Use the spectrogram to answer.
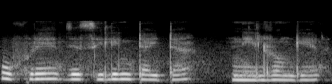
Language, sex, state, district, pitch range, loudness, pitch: Bengali, female, Assam, Hailakandi, 210-240 Hz, -15 LUFS, 230 Hz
